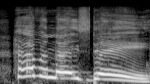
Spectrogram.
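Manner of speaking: very high, sissified, feminine voice. Mocking someone's sign-off from a replayed clip: mocking imitation, sounding feminine. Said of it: "That's his suburban side".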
